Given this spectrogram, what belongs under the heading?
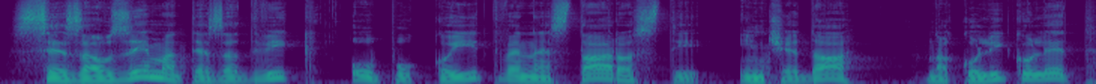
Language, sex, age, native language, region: Slovenian, male, 30-49, Slovenian, Drava region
